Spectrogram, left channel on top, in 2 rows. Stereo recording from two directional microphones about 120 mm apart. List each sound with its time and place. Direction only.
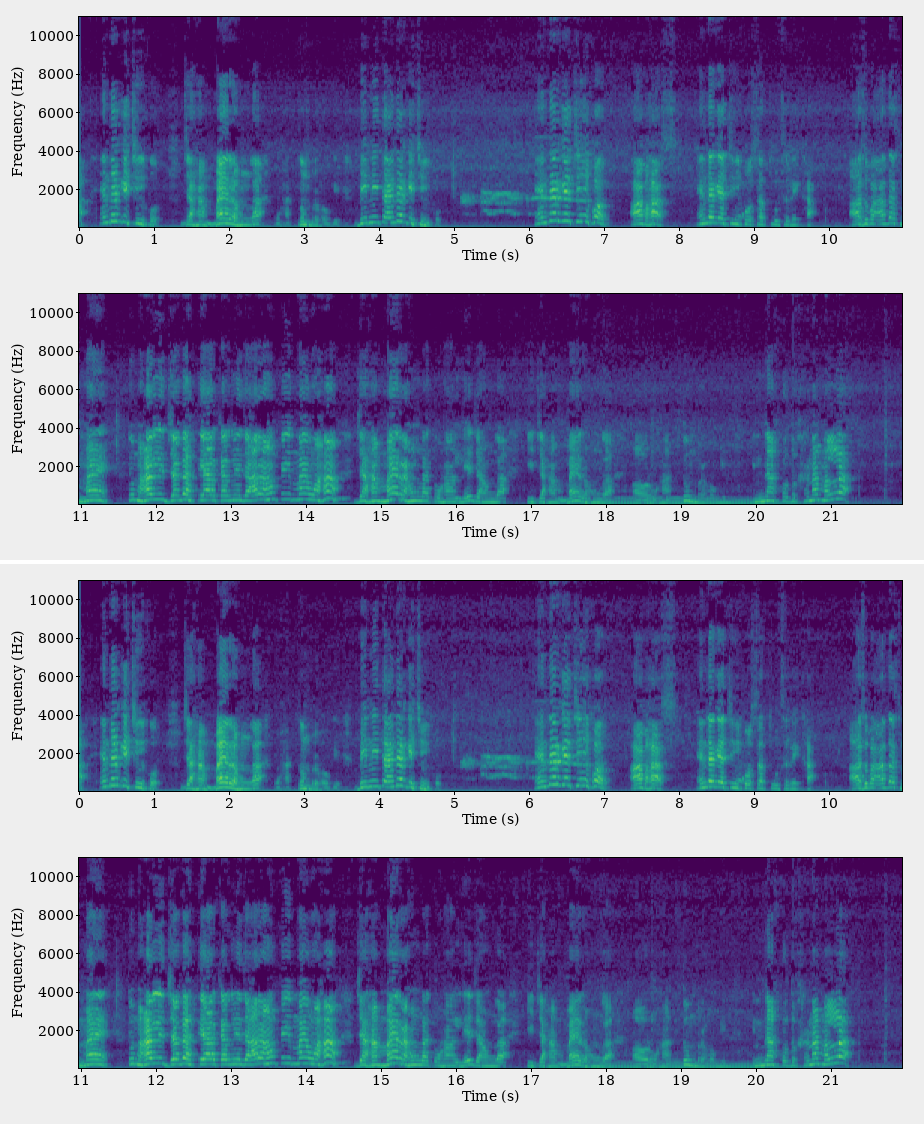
0.3 s a sound: 15° right (ahead or behind)
1.4 s a man's voice: 15° right (ahead or behind)
6.1 s a man's voice: 15° right (ahead or behind)
10.2 s a man's voice: 15° right (ahead or behind)
20.1 s a man's voice: 15° right (ahead or behind)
